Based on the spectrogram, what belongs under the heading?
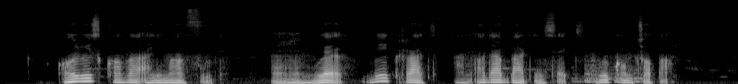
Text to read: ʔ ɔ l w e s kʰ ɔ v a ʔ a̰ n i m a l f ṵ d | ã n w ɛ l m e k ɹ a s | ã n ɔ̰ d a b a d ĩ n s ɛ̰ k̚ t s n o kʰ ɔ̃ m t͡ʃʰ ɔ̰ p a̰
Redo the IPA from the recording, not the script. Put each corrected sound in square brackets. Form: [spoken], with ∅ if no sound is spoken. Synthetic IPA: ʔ ɔ l w e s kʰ ɔ v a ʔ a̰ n i m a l f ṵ d | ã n w ɛ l m e k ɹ a [t] | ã n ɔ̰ d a b a d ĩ n s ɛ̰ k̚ t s n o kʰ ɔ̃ m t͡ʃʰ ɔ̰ p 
